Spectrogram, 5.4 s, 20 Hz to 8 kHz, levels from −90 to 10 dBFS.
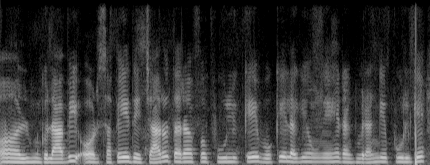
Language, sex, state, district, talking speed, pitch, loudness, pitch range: Hindi, female, Uttar Pradesh, Hamirpur, 190 wpm, 195 Hz, -18 LUFS, 185-205 Hz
